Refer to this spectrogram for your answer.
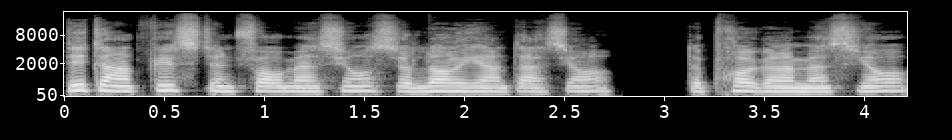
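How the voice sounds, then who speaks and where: At a very slow pace, a woman talks in a fairly low pitch with fairly even intonation. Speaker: webinar moderator and arts management consultant. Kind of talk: webinar introduction read from prepared text. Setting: online webinar. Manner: halting, frequent self-corrections.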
